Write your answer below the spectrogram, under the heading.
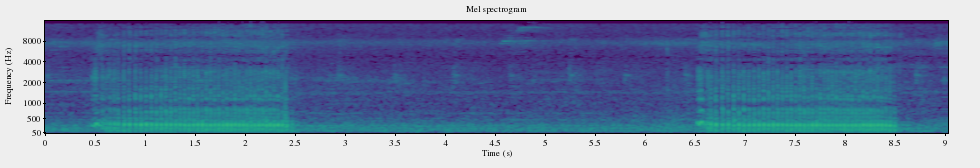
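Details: One of two sleeping French Bulldogs snores in two long, rattling, fluttery breaths separated by a quiet pause.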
